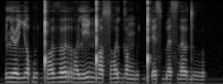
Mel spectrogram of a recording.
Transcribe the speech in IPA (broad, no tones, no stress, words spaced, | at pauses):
lʲə˞ʎɔɓṳɡ͡ǃɔʊ̯ ðʊrɔ̤lʲ iŋ͡ǃɔ sɔ̤lʲɡɔŋṳ ǃʼɪsbɛsðəʊ̯dṳ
